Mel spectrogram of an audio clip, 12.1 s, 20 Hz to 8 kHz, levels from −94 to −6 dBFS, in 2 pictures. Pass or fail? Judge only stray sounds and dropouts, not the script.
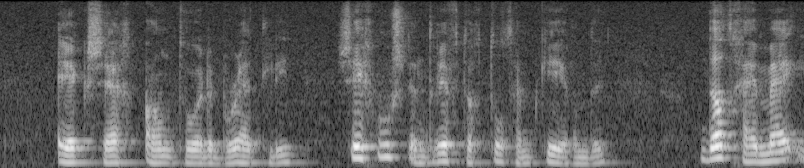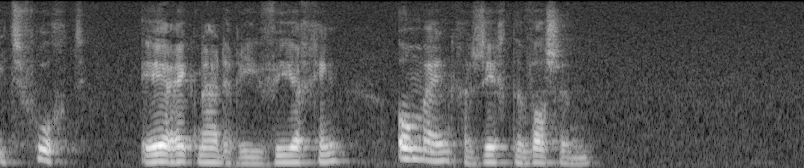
pass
